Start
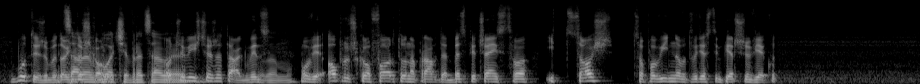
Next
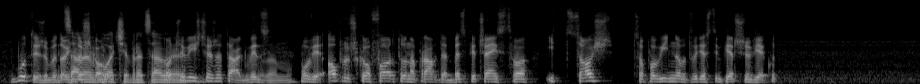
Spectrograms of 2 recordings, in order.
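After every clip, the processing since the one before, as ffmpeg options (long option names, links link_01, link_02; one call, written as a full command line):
ffmpeg -i in.wav -af "equalizer=frequency=1400:width_type=o:width=1.4:gain=6,volume=-3.5dB" out.wav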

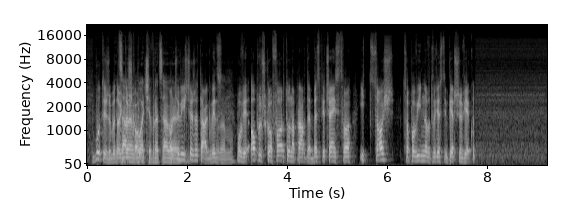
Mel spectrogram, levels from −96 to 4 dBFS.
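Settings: ffmpeg -i in.wav -af "bass=frequency=250:gain=-8,treble=frequency=4000:gain=-7,volume=3.5dB" out.wav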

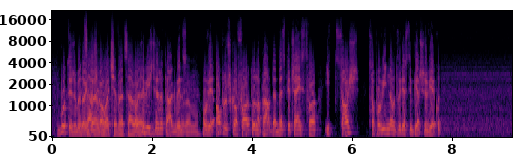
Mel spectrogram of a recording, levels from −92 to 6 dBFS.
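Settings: ffmpeg -i in.wav -af "asoftclip=type=tanh:threshold=-26dB,volume=-6dB" out.wav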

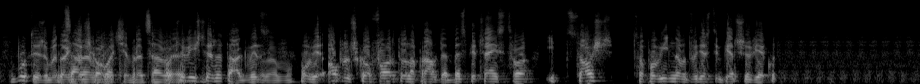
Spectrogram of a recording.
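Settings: ffmpeg -i in.wav -filter_complex "[0:a]acrossover=split=1100[link_01][link_02];[link_01]aeval=exprs='val(0)*(1-0.7/2+0.7/2*cos(2*PI*8.3*n/s))':channel_layout=same[link_03];[link_02]aeval=exprs='val(0)*(1-0.7/2-0.7/2*cos(2*PI*8.3*n/s))':channel_layout=same[link_04];[link_03][link_04]amix=inputs=2:normalize=0,volume=8.5dB" out.wav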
